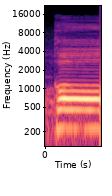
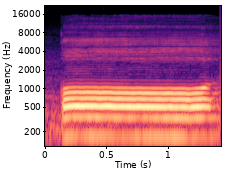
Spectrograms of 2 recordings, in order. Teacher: mengucapkan ka dengan o ko enggak bergemah Koo enggak bergemah tapi ketika kita menebalkan lidah kita menguatkan lidah kita suaranya akan bergema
